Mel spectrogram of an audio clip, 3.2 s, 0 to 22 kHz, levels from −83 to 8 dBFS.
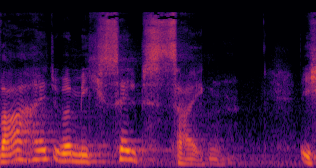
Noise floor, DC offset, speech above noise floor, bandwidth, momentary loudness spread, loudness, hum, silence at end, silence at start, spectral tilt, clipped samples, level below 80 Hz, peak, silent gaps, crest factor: -49 dBFS; under 0.1%; 26 dB; 16.5 kHz; 12 LU; -24 LUFS; none; 0 s; 0 s; -4.5 dB/octave; under 0.1%; -62 dBFS; -6 dBFS; none; 18 dB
